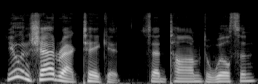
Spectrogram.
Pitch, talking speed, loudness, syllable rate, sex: 165 Hz, 210 wpm, -18 LUFS, 4.7 syllables/s, male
